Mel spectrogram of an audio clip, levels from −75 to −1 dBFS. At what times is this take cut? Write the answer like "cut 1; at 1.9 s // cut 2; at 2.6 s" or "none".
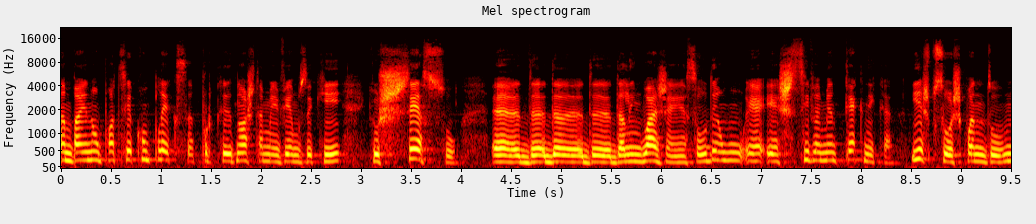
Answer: cut 1; at 8.4 s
